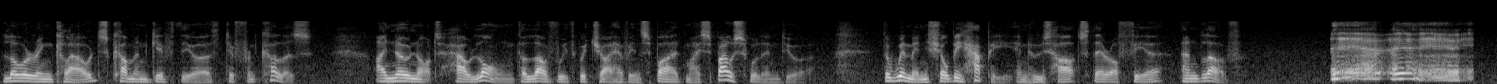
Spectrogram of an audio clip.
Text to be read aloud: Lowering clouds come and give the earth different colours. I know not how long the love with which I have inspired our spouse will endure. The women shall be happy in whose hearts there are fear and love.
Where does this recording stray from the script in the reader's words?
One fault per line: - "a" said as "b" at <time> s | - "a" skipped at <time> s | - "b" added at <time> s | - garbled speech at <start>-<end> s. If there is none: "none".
- "our" said as "my" at 6.9 s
